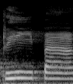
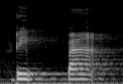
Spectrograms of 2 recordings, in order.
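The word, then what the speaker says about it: りっぱ: Có đọc là ripa không? Không, đọc là gì ạ? Ripa, ripa. Cảm giác như các bạn làm sao nhỉ? Giữ một phát hơi.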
